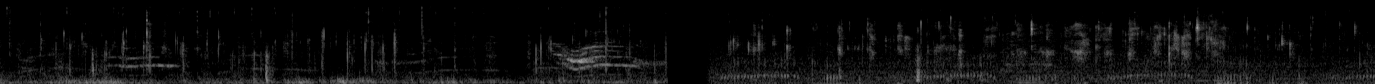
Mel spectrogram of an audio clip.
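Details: Kittens eating, giving several short arched mews early on and a louder cluster of bent, rising-falling meows near six seconds, followed by steady wet chewing and crunching of food.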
